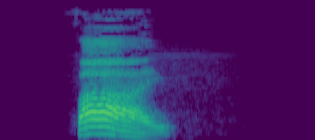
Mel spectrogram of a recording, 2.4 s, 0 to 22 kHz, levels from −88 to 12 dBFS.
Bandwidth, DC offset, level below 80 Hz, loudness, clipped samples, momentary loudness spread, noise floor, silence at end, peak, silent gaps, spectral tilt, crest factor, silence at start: 16 kHz; under 0.1%; -72 dBFS; -18 LUFS; under 0.1%; 21 LU; -83 dBFS; 1.1 s; -4 dBFS; none; -2 dB/octave; 18 dB; 0.6 s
